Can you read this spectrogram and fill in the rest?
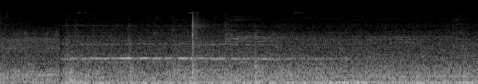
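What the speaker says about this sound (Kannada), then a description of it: "ದಾಸರಳ್ಳಿ ಮೆಟ್ರೋ ಸ್ಟೇಷನ್ಗೆ ಬಂದೆ" A metro train rumbles steadily with a constant droning roar and a faint high whine, heard from on board or close by at a station.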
